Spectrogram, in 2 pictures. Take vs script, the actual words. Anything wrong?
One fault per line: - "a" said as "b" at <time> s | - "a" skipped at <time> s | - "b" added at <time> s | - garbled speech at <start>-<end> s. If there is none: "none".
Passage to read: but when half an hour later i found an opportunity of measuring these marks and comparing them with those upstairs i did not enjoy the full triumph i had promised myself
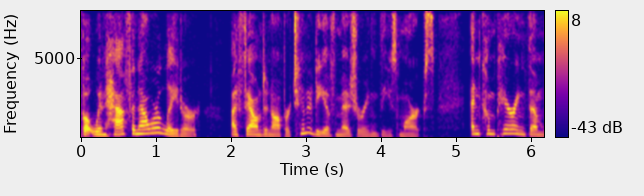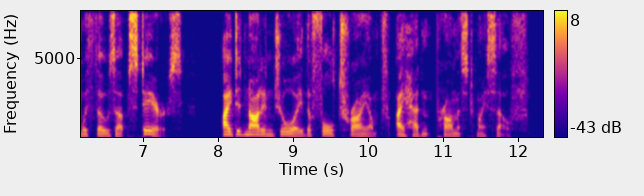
- "had" said as "hadn't" at 10.5 s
